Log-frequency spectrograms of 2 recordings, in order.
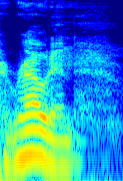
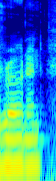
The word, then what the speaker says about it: Raoden: Raoden. Roden? I pronounce him as Roden.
